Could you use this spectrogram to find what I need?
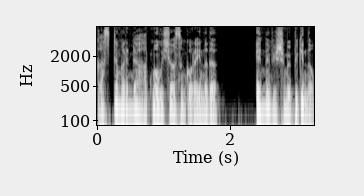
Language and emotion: Malayalam, fearful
